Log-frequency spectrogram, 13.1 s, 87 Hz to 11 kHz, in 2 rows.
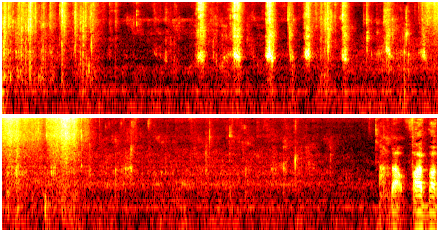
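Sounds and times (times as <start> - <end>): person chewing crunchy snack: 2.2 - 11.6.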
